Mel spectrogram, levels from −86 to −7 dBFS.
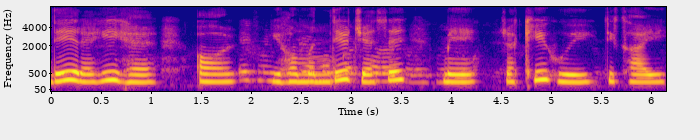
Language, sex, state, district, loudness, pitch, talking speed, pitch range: Hindi, female, Himachal Pradesh, Shimla, -17 LUFS, 240 Hz, 115 wpm, 230-270 Hz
